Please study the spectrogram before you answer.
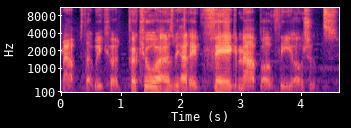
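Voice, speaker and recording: A man playing a tabletop game, making dry, deadpan jokes and asking the game master questions. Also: on the low side, measured pace, soft background music. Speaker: player. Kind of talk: casual tabletop game chat.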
